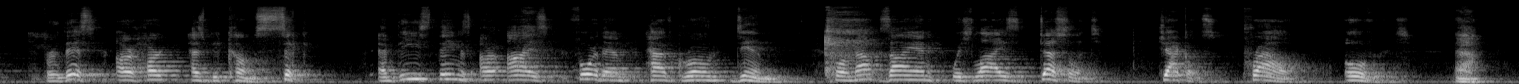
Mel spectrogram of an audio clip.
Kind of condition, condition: setting, large echoing room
